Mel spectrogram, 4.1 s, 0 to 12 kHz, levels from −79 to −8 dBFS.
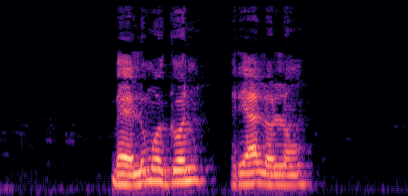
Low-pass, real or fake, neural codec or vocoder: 10.8 kHz; real; none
